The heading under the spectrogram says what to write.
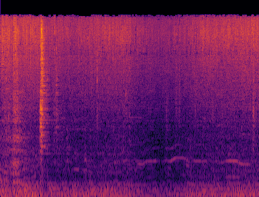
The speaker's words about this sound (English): The mouth-watering smell of the meat and vegetables sizzling on top of the hot grill drafts out of the truck kitchen to lure visitors.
